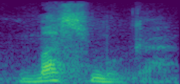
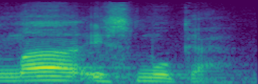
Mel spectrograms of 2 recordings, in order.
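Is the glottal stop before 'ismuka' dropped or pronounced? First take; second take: dropped; pronounced. First: The two words run together without a glottal stop. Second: The glottal stop before 'ismuka' is pronounced separately. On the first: The speaker calls it right. "You should say Masmuka" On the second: The speaker calls it wrong. "It will be incorrect to say Ma Ismuka"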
